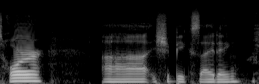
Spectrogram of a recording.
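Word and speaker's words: HO99O9: We Escape by Horror, spelled HO9909, but pronounced as Horror.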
